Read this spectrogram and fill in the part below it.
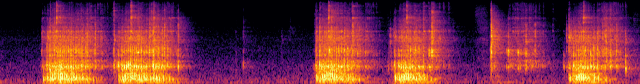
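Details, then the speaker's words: Older Homelite two-stroke hedge trimmer, new fuel lines and primer bulb: revs in short bursts that sag and die back unevenly; rough running, owner suspects fuel delivery, low and high speed jets being adjusted. "I think I just got just the low speed in the high speed so I think we're gonna be alright"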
